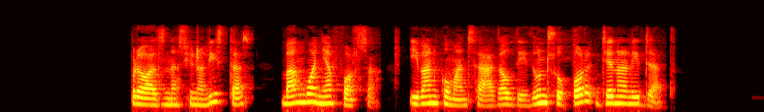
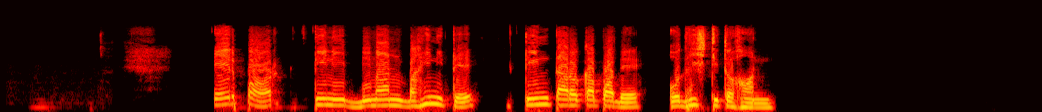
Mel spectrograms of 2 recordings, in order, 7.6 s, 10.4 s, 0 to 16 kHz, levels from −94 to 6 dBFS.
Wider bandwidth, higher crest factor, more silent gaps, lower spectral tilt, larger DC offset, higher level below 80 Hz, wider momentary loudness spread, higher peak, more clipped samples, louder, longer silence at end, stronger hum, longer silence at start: about the same, 7.6 kHz vs 7.8 kHz; about the same, 20 dB vs 18 dB; second, none vs 1.78-2.11 s; about the same, -5.5 dB/octave vs -5.5 dB/octave; neither; second, -62 dBFS vs -56 dBFS; about the same, 10 LU vs 9 LU; first, -2 dBFS vs -12 dBFS; neither; first, -19 LUFS vs -28 LUFS; second, 1 s vs 2.7 s; neither; about the same, 1.3 s vs 1.35 s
